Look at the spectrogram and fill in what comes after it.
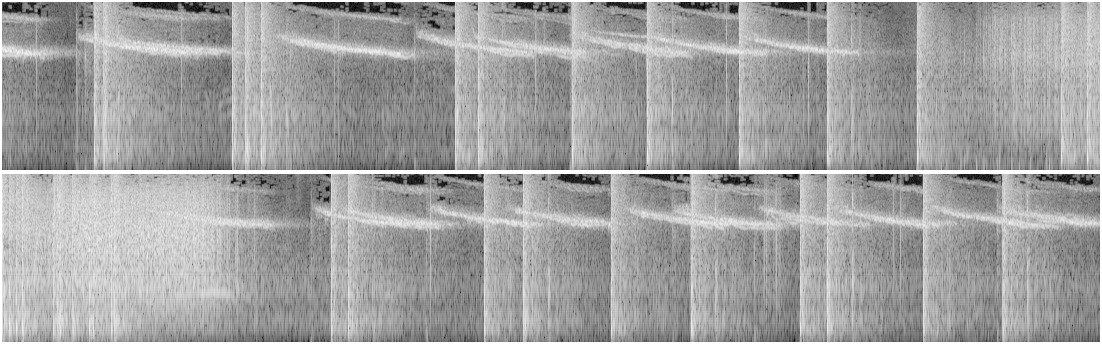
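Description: Starmine fireworks barrage: sharp bangs about one a second, each followed by a short, high, falling whistle. About halfway through, many shells go off together in a dense crackling rush lasting a few seconds, then the steady run of bangs resumes.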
